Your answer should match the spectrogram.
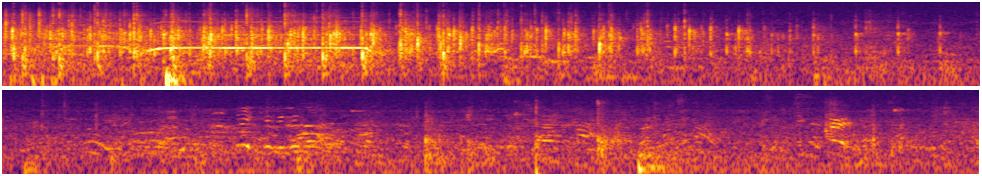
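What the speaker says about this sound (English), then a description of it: "Give them a big round of applause." A crowd at a high school boys' varsity soccer senior program claps for the senior players, with loud applause at first that thins into scattered claps, chatter and crowd babble as it fades.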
